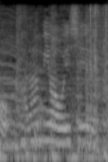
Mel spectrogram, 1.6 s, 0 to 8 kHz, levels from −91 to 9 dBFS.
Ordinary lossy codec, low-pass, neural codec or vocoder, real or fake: none; 7.2 kHz; vocoder, 24 kHz, 100 mel bands, Vocos; fake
